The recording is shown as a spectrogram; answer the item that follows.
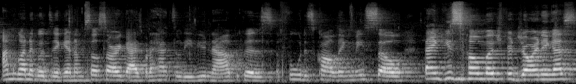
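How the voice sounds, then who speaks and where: A woman's voice: medium pitch, fairly even intonation, fast talker, slight background noise. Chatty woman TV host. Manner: chatty, enthusiastic, reacts with short "nice"s. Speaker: TV show host. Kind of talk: hosting a cooking segment. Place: studio kitchen. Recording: echoey studio kitchen.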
